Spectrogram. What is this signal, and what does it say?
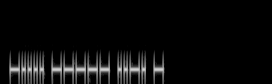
Morse code, heard as a keyed tone, about 37 wpm, 700 Hz. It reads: 60FT
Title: Common QSO Phrases Encore 40wpm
